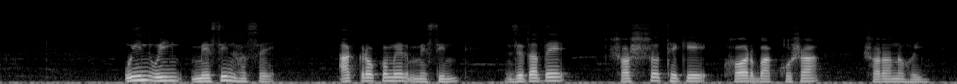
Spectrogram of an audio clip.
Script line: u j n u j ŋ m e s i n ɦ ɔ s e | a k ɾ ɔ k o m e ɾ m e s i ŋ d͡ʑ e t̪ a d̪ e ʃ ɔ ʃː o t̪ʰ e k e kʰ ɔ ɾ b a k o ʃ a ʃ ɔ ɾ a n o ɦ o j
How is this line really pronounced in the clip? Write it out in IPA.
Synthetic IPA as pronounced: u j n u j ŋ m e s i n ɦ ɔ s e | a k ɾ ɔ k o m e ɾ m e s i n d͡ʑ e t̪ a t̪ e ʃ ɔ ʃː o t̪ʰ e k e kʰ ɔ ɾ b a kʰ o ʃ a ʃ ɔ ɾ a n o ɦ o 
